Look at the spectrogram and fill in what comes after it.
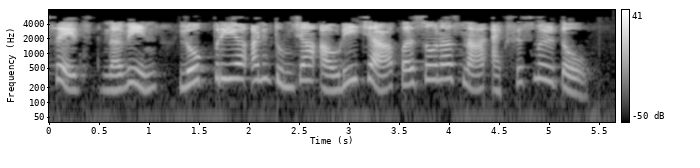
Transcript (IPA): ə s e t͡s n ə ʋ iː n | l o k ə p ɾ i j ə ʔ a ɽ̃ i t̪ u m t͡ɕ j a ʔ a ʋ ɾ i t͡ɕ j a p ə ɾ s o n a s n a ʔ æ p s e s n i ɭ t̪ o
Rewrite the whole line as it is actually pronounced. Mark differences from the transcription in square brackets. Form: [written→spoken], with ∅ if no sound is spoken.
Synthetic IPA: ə s e t͡s n ə ʋ iː n | l o k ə p ɾ i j ə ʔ a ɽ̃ i t̪ u m t͡ɕ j a ʔ a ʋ [ɾ→ɽ] i t͡ɕ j a p ə ɾ s o n a s n a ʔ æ [p→k] s e s [n→m] i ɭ t̪ o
